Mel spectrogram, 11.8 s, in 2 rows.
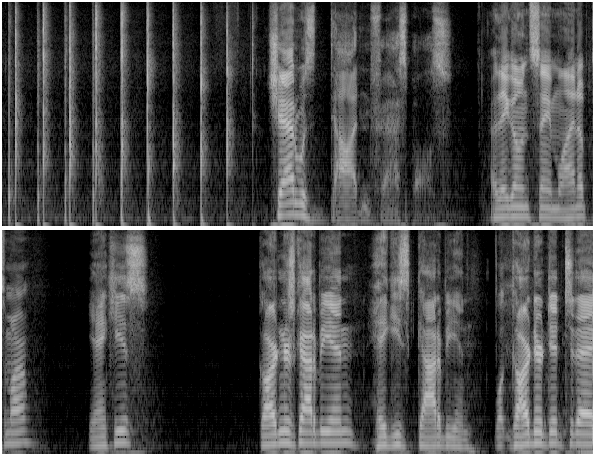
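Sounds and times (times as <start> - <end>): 
hand clapping: 0.0 - 2.6
speech: 2.7 - 7.4, 8.5 - 11.8.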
